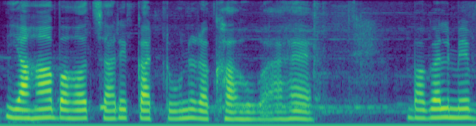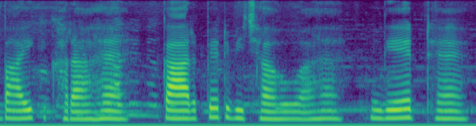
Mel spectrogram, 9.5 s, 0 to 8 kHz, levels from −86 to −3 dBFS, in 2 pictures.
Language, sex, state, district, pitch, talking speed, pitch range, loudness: Hindi, female, Bihar, West Champaran, 190 Hz, 115 wpm, 180-205 Hz, -20 LUFS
